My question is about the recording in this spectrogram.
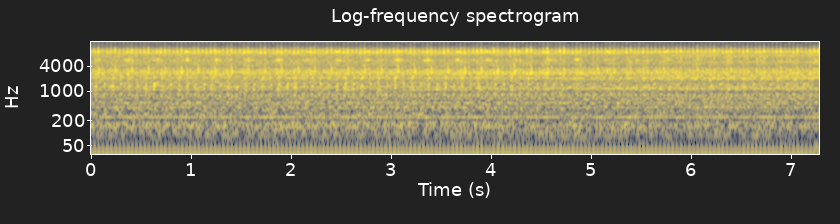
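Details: Honda K20 at idle, valves already adjusted: regular light knock about three per second under hiss, heard from bottom of engine; owner unsure if rod knock, piston slap or tensioner; engine knock at idle.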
